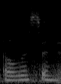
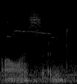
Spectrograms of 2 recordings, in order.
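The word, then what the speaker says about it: Ålesund: pronounce it somewhere between an O and an A. I just don't know their language well enough to do it. Yeah, Olesund and Alesund, kind of in the middle.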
